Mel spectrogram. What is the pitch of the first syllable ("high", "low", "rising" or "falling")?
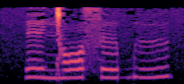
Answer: falling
